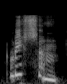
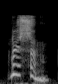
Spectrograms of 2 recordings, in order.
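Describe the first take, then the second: First: High bird voice insisting on "Listen"; high-pitched parrot repeating the warning; repeated parrot hush. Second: High bird voice, urgent and falling; a high warning "listen" from a parrot; high-pitched parrot urging silence; urgent parrot hush. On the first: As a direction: press the point with "Listen", high and falling. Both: Acted. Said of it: "she repeated".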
